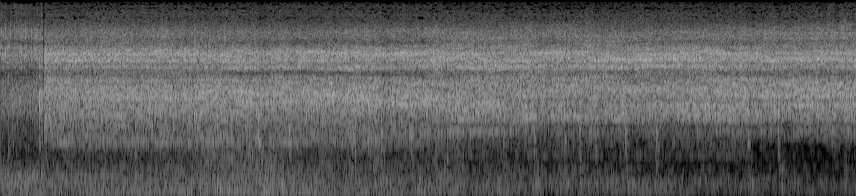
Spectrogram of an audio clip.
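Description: Water spraying under pressure: a steady hiss that starts about half a second in and holds an even level.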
